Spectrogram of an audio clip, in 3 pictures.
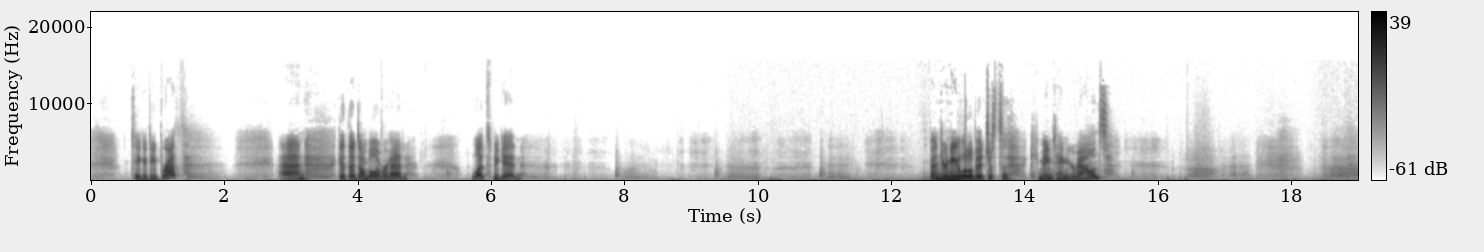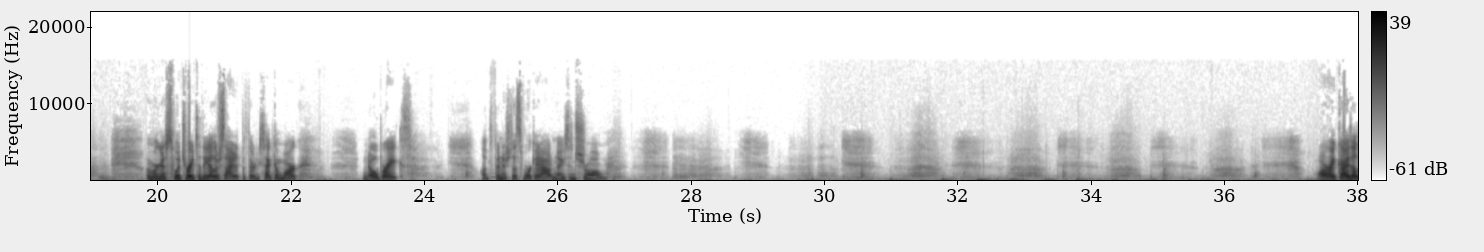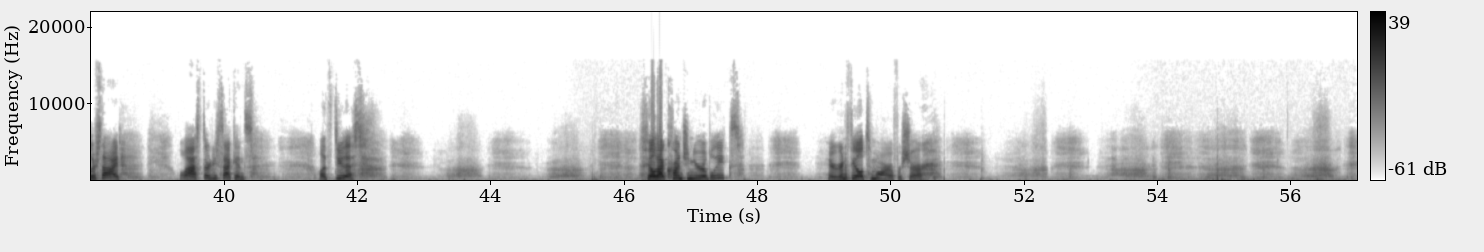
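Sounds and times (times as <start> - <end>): woman breathing from exertion: 6.4 - 12.6, 15.2 - 19.9, 22.2 - 23.1, 26.7 - 37.4, 40.4 - 46.3, 50.5 - 57.0.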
